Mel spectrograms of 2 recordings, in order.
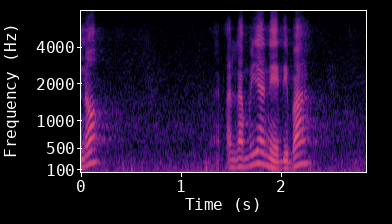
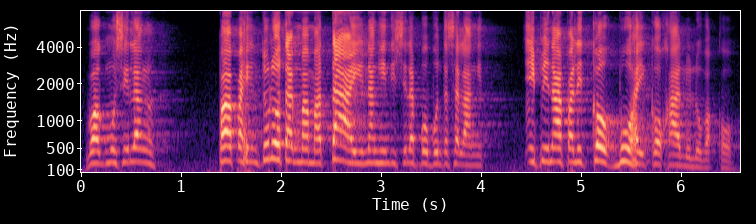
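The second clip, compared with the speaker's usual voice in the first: loud, higher, desperate plea to God; pleading prayer; 5 semitones higher, 10 dB louder than usual. Retold or imitated. Preacher reliving his prayer for his family, loud and pleading. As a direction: cry out the prayer like bargaining your life. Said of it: "sabi ko".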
